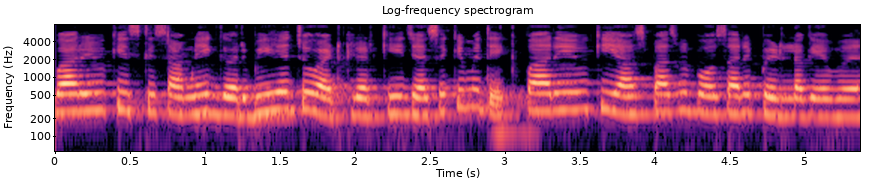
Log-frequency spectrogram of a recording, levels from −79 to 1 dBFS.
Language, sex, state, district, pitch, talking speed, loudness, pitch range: Hindi, female, Bihar, Katihar, 250 Hz, 345 wpm, -17 LUFS, 230-270 Hz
